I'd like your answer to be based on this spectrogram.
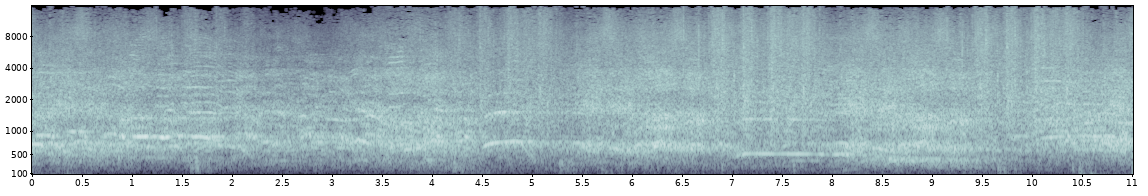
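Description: A Cleveland wrestling crowd chants loudly and rhythmically inside the arena during a live independent show. Massed voices and cheers fill the space, with an announcer talking over the roar.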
